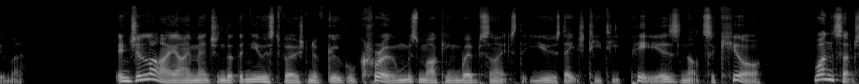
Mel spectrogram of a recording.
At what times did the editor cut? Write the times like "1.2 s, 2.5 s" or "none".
1.0 s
